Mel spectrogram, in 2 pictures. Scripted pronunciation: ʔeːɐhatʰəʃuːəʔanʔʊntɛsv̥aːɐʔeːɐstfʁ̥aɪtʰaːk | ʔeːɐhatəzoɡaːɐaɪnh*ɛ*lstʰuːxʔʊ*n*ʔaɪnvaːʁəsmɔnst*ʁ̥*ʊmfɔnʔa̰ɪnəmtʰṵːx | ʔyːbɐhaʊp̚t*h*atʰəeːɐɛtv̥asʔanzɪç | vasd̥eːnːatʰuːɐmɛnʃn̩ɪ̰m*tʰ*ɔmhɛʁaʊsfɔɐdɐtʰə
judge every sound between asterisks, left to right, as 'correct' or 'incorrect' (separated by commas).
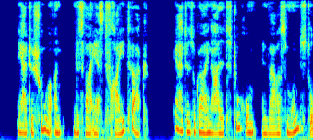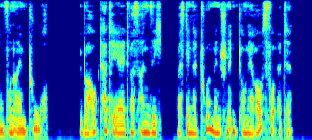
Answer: incorrect, incorrect, correct, correct, correct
